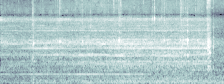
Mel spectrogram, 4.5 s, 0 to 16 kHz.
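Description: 110-volt electric hoist on a drum loader running steadily, raising the drum carriage along its rails on roller bearings: a steady mechanical hum, with a faint whine that stops about three seconds in.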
